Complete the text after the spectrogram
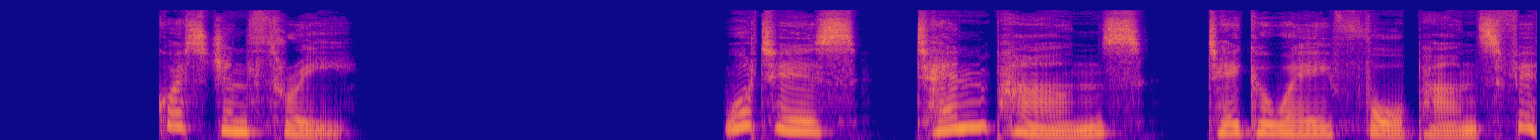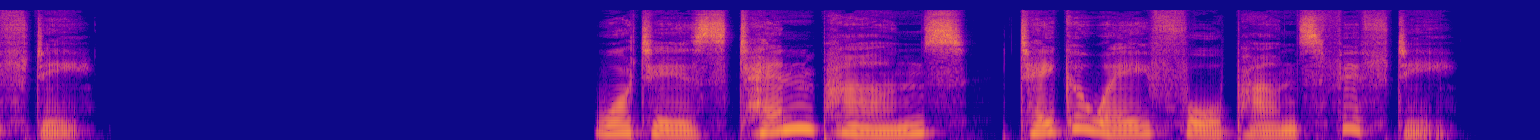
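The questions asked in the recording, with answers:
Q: What is £10 take away £4.50?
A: £5.50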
